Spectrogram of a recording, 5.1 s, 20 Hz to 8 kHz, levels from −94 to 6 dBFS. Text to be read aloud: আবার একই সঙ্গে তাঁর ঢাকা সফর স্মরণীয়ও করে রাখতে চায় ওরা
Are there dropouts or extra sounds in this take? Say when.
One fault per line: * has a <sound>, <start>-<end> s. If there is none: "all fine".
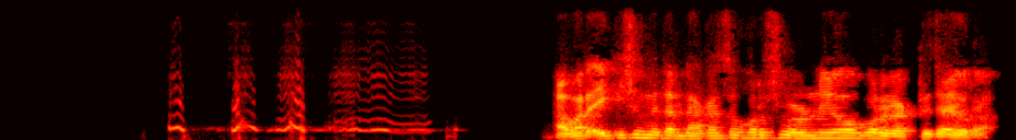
* has a bark, 0.8-2.4 s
